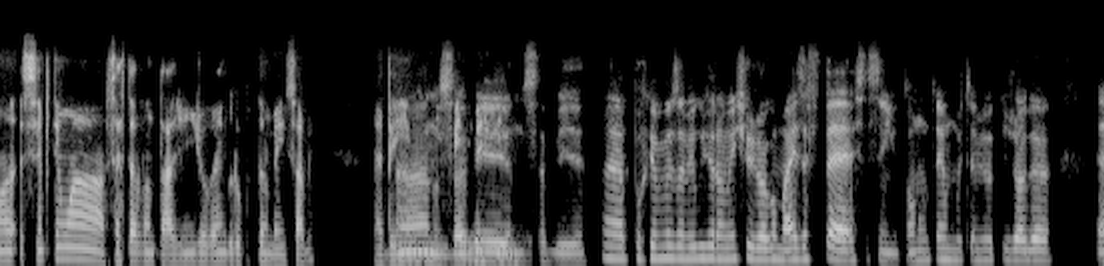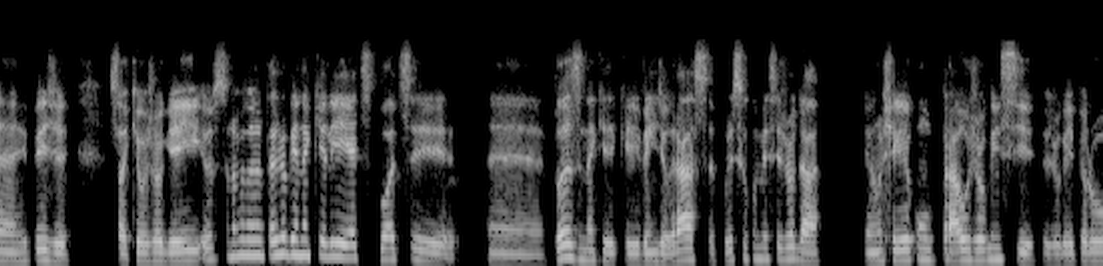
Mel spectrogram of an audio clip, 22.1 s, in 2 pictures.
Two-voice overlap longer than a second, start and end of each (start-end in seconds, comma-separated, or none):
3.9-5.2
